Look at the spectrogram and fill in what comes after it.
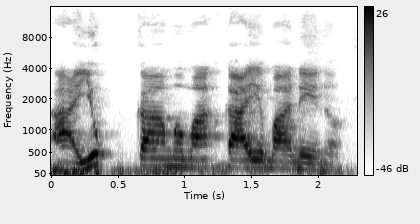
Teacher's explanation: પણ કંઠમાં બેઠેલો છે તો આ બે વચ્ચે ક્લેસીસ થાય એટલે વિસર્ગ છે ને પૂરે પૂરો ઉચ્ચારણ ન થતા અડધો જ ઉચ્ચારણ થાય છે અને ક એનું સ્થાન લઈ લે છે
